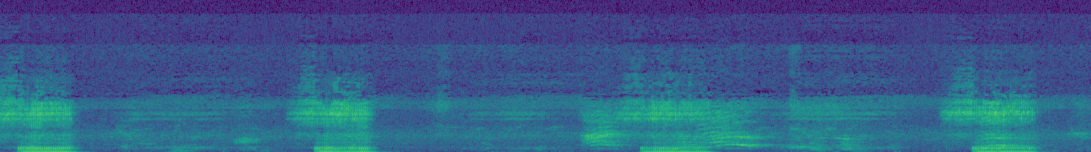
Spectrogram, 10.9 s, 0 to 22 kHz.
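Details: Black pug named Coco sleeping beside his owner: four loud, rattling snores about every three seconds, roughly 18 a minute, with quiet breaths between.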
